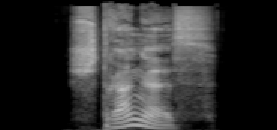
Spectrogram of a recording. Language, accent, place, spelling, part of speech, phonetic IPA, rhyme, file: German, Germany, Berlin, Stranges, noun, [ˈʃtʁaŋəs], -aŋəs, De-Stranges.ogg
- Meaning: genitive singular of Strang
